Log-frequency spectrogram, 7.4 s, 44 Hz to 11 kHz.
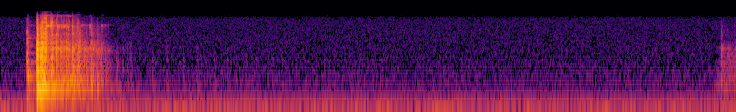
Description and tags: coin bottle pitch2
flipping a plastic bottle with coins inside (pitch manipulated)
MTC500-M002-s14, bottle, coin, manipulated, pitch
